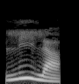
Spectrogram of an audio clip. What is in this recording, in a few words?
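"lilas", French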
